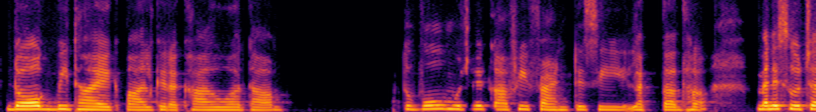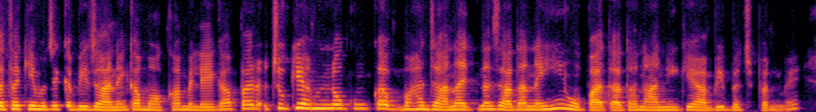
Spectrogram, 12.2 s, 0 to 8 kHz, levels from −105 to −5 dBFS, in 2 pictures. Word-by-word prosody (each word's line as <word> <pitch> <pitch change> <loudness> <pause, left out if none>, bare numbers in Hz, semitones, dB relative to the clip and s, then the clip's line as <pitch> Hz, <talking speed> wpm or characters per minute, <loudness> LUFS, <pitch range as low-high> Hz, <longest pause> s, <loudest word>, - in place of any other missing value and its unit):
Dog 230 -1 +8
भी 245 0 +3
था, 215 -1 +3
एक 200 -1 0
पाल 190 -1 -1
के 210 - -4
रखा 190 +1 -4
हुआ 190 0 -2
था, 180 -1 -3 1.0
तो 240 - -2
वो 250 +2 +3
मुझे 240 -1 -1
काफ़ी 220 +2 -2
फ़ैंटेसी 210 -1 -4 0.2
लगता 195 0 -2
था। 205 +2 -3 0.4
मैंने 240 +1 +8
सोचा 245 0 +4
था 245 - +5
कि 245 0 +2
मुझे 230 +1 +1
कभी 220 -1 +1
जाने 195 0 +2
का 220 0 0
मौका 205 +1 -3
मिलेगा, 205 +2 -2
पर 275 +3 -2
चूँकि 305 +1 +2
हम 285 -2 +5
लोगों 285 0 -1
का 275 - +3
वहाँ 235 -1 -1
जाना 220 -1 +1
इतना 220 +2 -1
ज़्यादा 220 -2 +1
नहीं 255 +7 +1
हो 235 - +2
पाता 180 -1 +2
था, 200 - -5
नानी 190 -1 -2
के 205 - -3
यहाँ 180 -3 -1
भी 195 - -2
बचपन 185 0 -9
में, 260 +5 -10
220 Hz, 220 wpm, -23 LUFS, 195-240 Hz, 1.0 s, Dog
